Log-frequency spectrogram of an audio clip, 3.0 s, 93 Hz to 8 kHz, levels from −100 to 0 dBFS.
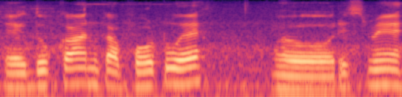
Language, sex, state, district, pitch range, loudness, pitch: Hindi, male, Rajasthan, Bikaner, 140-175 Hz, -13 LUFS, 155 Hz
